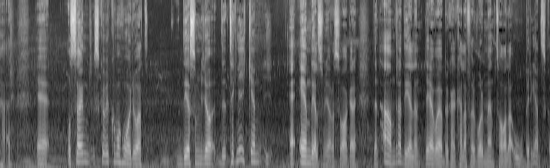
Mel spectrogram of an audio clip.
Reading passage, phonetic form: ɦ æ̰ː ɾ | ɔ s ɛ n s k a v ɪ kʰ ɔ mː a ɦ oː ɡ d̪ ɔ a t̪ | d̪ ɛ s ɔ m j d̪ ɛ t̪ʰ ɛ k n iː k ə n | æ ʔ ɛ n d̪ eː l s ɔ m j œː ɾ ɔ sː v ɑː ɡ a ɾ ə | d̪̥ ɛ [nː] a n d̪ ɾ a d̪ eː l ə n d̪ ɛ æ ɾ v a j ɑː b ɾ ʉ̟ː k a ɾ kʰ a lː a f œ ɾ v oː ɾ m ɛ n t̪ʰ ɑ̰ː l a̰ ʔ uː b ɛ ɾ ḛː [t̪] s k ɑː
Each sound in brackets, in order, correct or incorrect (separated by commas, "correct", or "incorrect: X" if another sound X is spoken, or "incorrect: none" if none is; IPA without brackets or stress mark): incorrect: n, incorrect: d̪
